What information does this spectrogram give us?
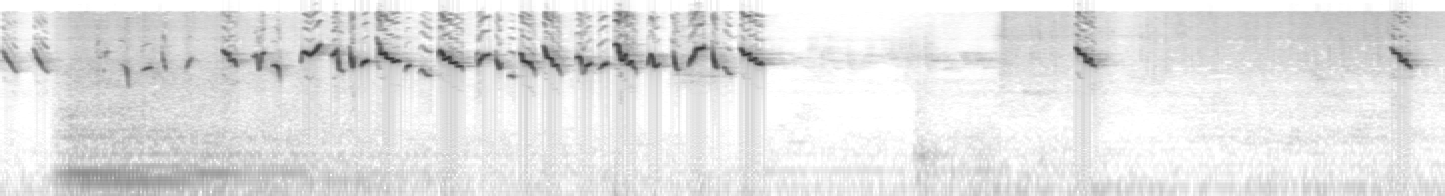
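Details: In the morning a lemon-bellied white-eye pours out a fast run of high, twittering, slurred notes for about five seconds, followed by quiet with two single sharp chirps later on.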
